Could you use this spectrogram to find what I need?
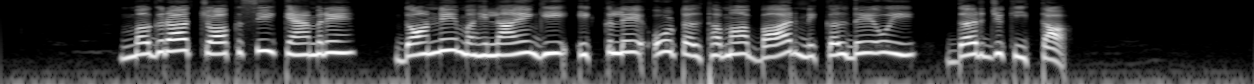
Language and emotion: Dogri, neutral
